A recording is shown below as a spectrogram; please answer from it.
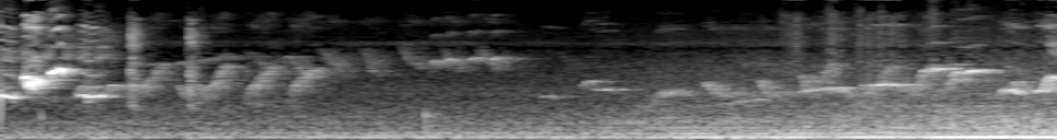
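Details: Aceh white-rumped shama, a breeding bird, giving a sharp loud whistle, then soft whistled phrases and rising notes over a growing low rumble.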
